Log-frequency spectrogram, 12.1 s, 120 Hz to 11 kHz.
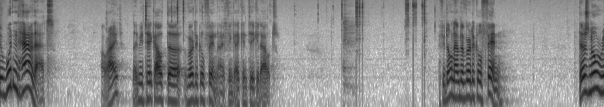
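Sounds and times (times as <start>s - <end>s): man speaking: 2.0s - 5.6s, 8.8s - 10.2s, 11.6s - 12.0s.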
